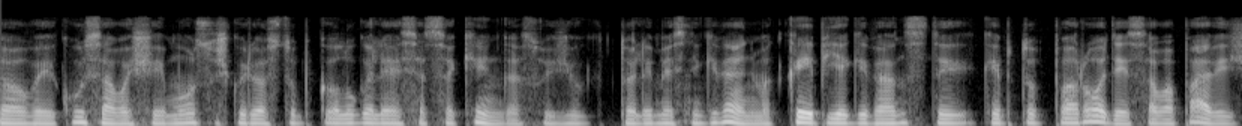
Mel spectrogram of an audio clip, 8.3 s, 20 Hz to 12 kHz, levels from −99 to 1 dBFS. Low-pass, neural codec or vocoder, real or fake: 7.2 kHz; none; real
